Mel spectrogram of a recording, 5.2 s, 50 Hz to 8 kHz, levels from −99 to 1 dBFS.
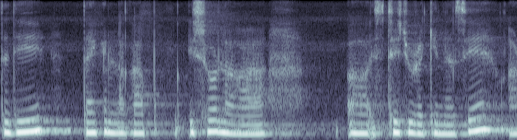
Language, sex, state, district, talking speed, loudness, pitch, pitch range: Nagamese, female, Nagaland, Dimapur, 125 wpm, -14 LUFS, 215 Hz, 200-235 Hz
